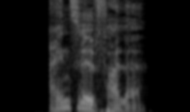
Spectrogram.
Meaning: dative singular of Einzelfall
- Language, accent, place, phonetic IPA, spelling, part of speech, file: German, Germany, Berlin, [ˈaɪ̯nt͡sl̩ˌfalə], Einzelfalle, noun, De-Einzelfalle.ogg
